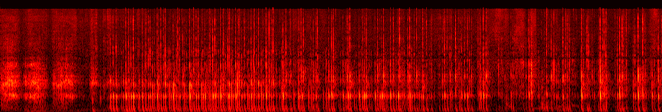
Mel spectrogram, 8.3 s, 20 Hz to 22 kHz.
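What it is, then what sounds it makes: Rubber shoe sole scratched. Fingernails scratch the tread of a black patterned rubber shoe sole held close up, making a dense run of quick, rough scraping strokes. A steady tone around 580 Hz hums beneath the scratching, and the sound sits mostly in the low and middle range with very little high brightness.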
